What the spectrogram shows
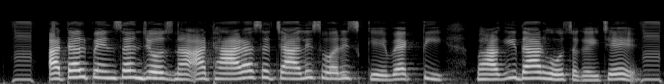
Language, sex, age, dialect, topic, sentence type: Magahi, male, 25-30, Western, banking, statement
